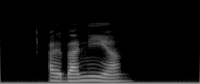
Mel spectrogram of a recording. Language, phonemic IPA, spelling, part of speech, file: Italian, /albaˈnia/, Albania, proper noun, It-Albania.ogg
